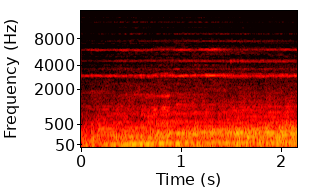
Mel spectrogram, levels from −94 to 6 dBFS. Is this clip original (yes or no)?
no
